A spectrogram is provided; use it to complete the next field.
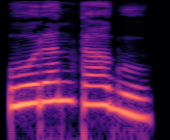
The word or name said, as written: ಓರಂತಾಗು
